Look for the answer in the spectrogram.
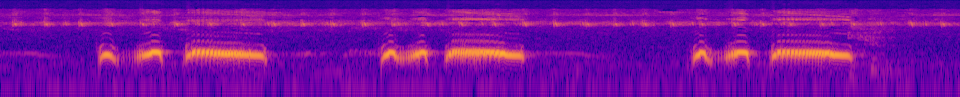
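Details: Spotted dove call used as a lure for dove traps, varied delivery with continuous 'bo': three repeated phrases, each two short rising hoots followed by one long wavering coo, roughly every one and a half seconds, faint high pulsing tone underneath.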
